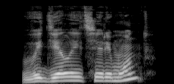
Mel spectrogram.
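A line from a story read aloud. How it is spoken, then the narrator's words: Cold question. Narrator (Russian): холодно спросила Леа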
